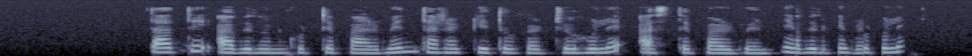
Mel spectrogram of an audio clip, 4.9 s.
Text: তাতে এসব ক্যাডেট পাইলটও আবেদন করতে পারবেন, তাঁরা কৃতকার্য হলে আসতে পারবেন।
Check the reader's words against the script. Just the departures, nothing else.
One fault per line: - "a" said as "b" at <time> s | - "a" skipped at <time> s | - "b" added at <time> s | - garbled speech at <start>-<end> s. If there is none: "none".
- "এসব ক্যাডেট পাইলটও" skipped at 1.0 s
- garbled speech at 3.9-4.5 s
